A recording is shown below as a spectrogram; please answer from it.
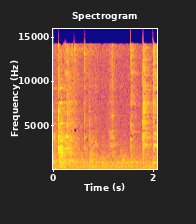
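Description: A plastic spoon stirring ground coffee, sugar and cold water in an electric Turkish coffee pot, with a few light knocks and scrapes against the pot, near the start and near the end, to dissolve the sugar and coffee before brewing.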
